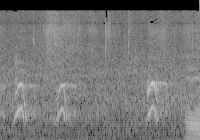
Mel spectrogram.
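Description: A dog yipping: three short, high yips spaced out over a couple of seconds.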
